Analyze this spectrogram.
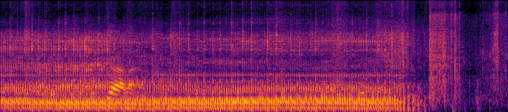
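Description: A chainsaw engine runs loudly and steadily.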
